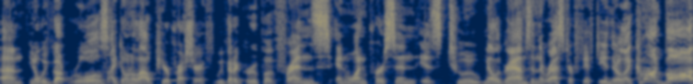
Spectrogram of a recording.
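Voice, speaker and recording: A normal speaking voice from a man with a Canadian accent, medium in pitch, at a moderate pace with hardly any pauses, in a dry, close sound with no echo, on a very clean recording with a silent background. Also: ordinary pitch variation. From Canada. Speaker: chef. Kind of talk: interview.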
